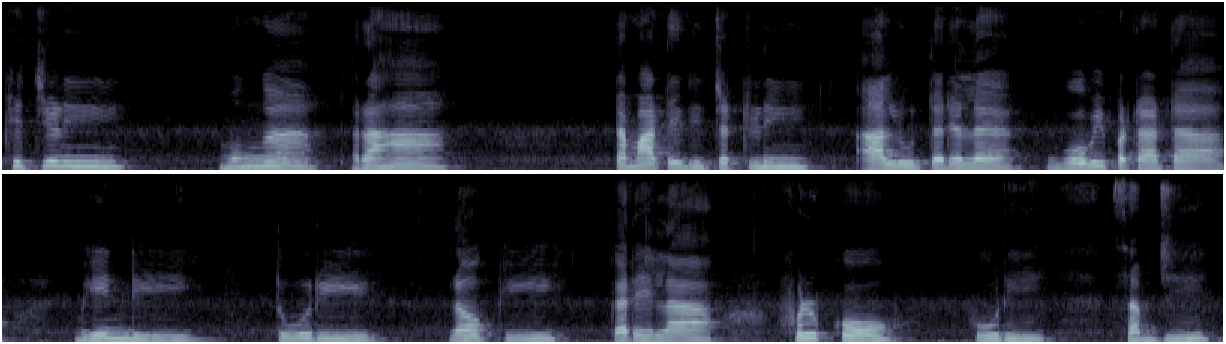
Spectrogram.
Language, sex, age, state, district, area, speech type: Sindhi, female, 60+, Madhya Pradesh, Katni, urban, spontaneous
